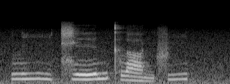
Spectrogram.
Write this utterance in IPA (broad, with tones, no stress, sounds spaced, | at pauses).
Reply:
l iː˥˩ t͡ɕ eː˦˥ n kʰ l a˨˩ ŋ f i˦˥ t̚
